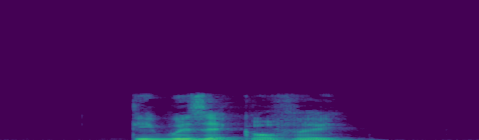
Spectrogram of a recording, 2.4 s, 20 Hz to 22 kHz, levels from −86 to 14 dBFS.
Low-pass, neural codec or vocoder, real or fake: 7.2 kHz; none; real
